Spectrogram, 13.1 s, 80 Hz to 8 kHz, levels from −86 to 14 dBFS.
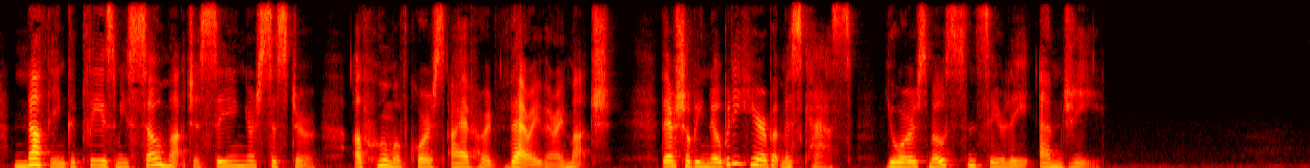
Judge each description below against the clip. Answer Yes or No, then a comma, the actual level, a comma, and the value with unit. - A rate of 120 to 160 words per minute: Yes, average, 150 wpm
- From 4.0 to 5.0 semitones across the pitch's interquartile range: Yes, average, 4.7 semitones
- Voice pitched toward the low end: No, high, 195 Hz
